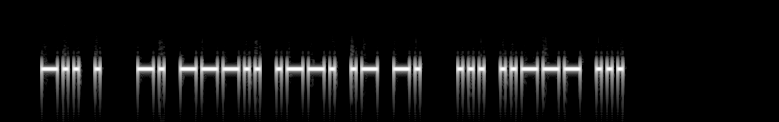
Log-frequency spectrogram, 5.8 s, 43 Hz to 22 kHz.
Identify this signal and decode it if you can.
Morse code, heard as a keyed tone, about 30 wpm, 650 Hz. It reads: DE N8PAN S2S
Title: SOTA QSO Practice 30wpm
